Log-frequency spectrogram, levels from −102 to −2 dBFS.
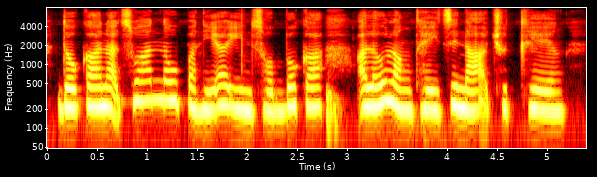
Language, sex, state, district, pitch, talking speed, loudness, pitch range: Mizo, female, Mizoram, Aizawl, 210 Hz, 155 wpm, -15 LUFS, 195-225 Hz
